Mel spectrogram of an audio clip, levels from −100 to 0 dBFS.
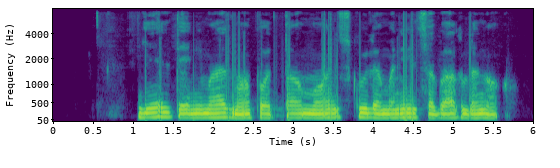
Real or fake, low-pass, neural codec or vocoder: fake; 7.2 kHz; vocoder, 44.1 kHz, 128 mel bands, Pupu-Vocoder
